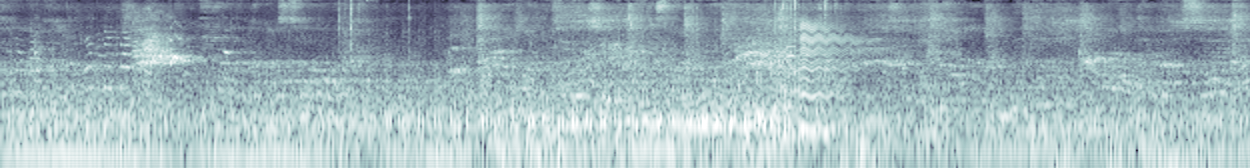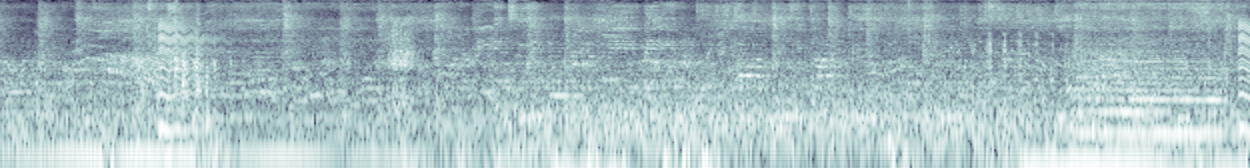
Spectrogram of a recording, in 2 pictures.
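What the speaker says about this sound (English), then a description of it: "Yes, I know, bumper cars at sea, you just have to," Bumper cars on the Anthem of the Seas cruise ship, a continuous rumble of electric motors with scattered thumps and knocks from collisions, loud and busy throughout, with voices mixed in.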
